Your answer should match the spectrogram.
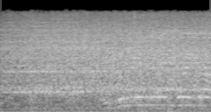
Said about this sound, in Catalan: I escolteu, aplaudeix Vitòria.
